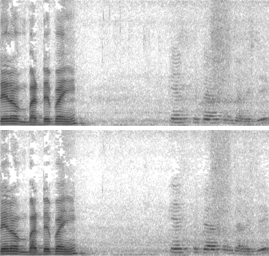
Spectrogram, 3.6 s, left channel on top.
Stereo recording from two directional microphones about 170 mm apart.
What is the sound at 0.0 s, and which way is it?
A man's voice, 10° right (ahead or behind).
